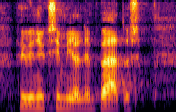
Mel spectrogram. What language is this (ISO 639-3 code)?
fin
